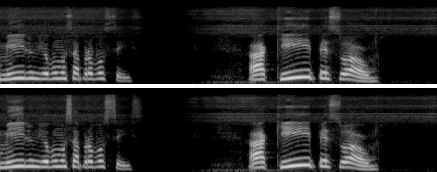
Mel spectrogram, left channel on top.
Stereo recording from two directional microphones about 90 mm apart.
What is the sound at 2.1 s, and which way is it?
Speech, 5° right (ahead or behind).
